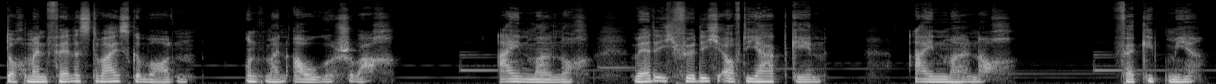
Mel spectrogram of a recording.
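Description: A man playing a weary, solitary bureaucrat who narrates his own life in a radio play, in measured, introspective, terse phrases. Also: medium pitch, natural voice. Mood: solemn, resigned. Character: weary, solitary male bureaucrat with quiet grief. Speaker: narrator and lead actor in an audio drama.

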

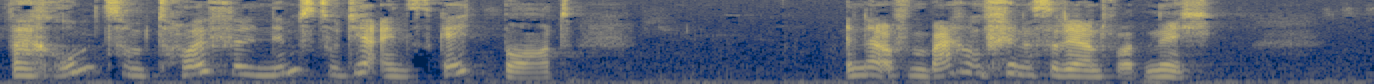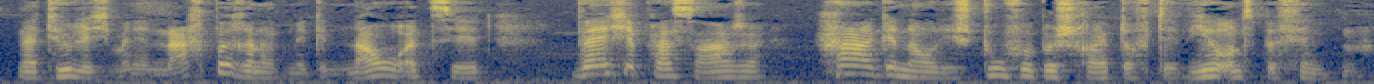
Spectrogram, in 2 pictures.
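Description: An actress playing a lonely, sardonic woman awaiting the end of the world in an intimate radio play, in a breathy, reflective, wry way. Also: medium pitch, expressive, normal speed, sharp tone. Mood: wry, puzzled.

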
